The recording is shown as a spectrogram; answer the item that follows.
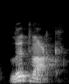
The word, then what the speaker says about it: Litvak: kyle how do you say my last name lidbach yeah but i told you that so anyways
